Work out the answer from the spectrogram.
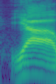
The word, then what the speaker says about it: Yah: The religious attendants calling to Yah to enable them humbly to supplicate seems to point out to the Hebrew custom of pronouncing it Yah, which likewise signifies the divine essence.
